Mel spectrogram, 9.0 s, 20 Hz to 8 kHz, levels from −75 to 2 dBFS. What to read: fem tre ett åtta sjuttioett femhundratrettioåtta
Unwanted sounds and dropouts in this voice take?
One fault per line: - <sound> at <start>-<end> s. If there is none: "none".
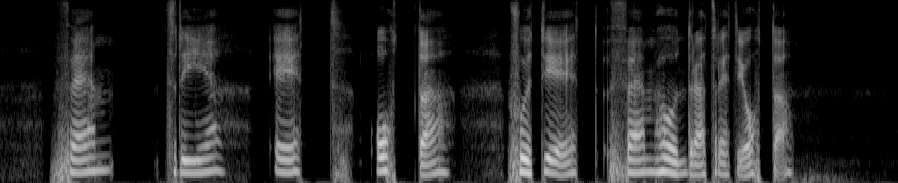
none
